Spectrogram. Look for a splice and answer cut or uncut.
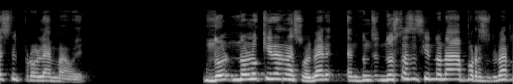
uncut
